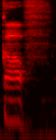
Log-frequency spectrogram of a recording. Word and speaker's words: calf: CALF, काफ, L इसमें silent, FOLA, Fock, Fock, right.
